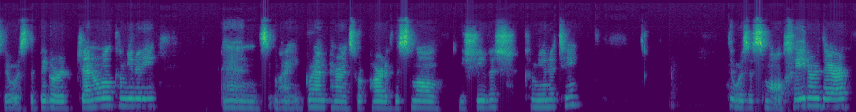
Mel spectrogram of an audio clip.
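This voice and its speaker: A woman's voice: mid-range voice, rough recording. Woman, North American accent, mid-range voice, interview guest, conversational personal storytelling. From North America (New York, Atlanta, Montreal).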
